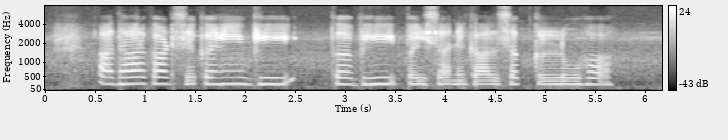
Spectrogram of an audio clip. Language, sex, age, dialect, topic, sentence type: Magahi, female, 31-35, Western, banking, question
